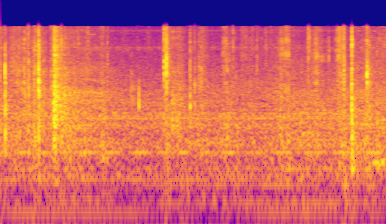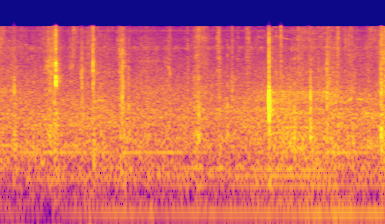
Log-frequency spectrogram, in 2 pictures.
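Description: Scattered small clicks and light rustling of a car's wiring loom and plastic relay clips being handled and pushed into place, about a dozen sharp ticks spread irregularly over a faint steady hum.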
